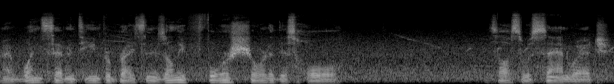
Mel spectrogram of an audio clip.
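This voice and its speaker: A man's voice: sits low, steady tone, normal speed. A man giving live golf commentary from the course in informal, terse shot-by-shot remarks. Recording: outdoor broadcast with clear background noise.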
